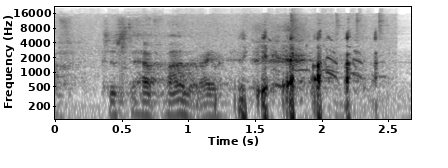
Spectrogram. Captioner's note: laughter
